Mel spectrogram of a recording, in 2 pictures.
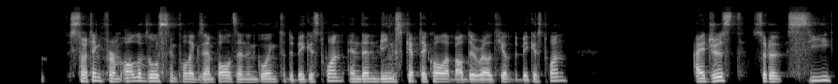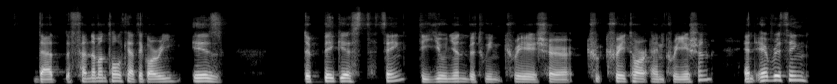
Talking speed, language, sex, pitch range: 170 wpm, English, male, 120-155 Hz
